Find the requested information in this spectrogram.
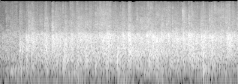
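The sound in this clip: Audience applause at a law school talk, welcoming a speaker to the stage: steady, dense clapping that holds at an even level for about three seconds with no voices over it.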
